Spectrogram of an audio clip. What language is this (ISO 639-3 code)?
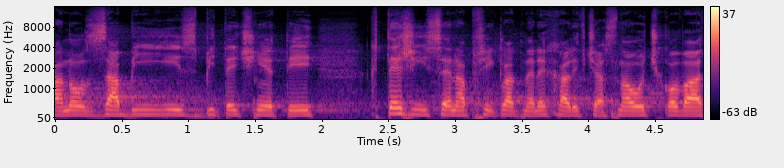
ces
